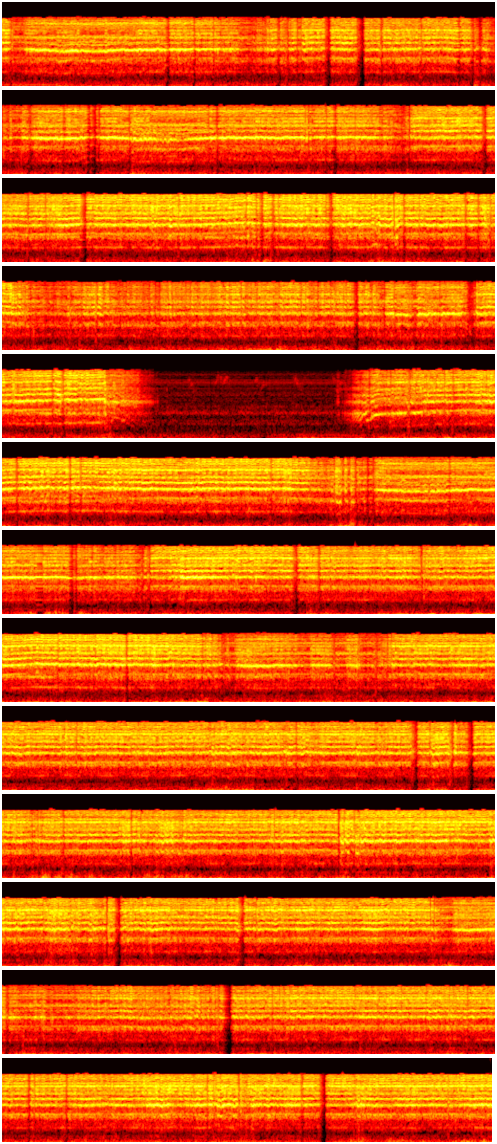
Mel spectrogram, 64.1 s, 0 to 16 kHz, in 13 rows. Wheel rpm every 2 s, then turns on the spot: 170, 170, 160, 160, 170, 160, 160, 160, 170, 160, 60, 50, 160, 160, 170, 170, 170, 160, 170, 170, 170, 170, 170, 170, 170, 170, 170, 160, 170, 170, 160, 160.
none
